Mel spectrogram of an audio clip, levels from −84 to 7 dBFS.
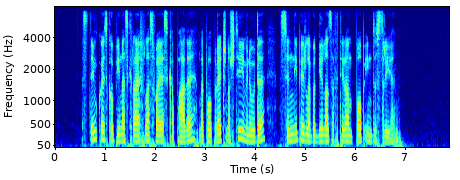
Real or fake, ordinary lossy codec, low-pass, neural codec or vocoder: fake; none; 7.2 kHz; codec, 24 kHz, 0.9 kbps, WavTokenizer, medium speech release version 2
